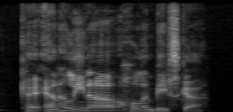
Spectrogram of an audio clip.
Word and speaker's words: Holembivska: So, and then your last name is Hollifska. Right. Right. Okay. An Helina Holiffka.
